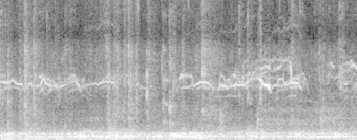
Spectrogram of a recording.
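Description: Young roller pigeon cock birds, under a year old, coo softly in a loft, a continuous low burbling chorus from several birds with faint higher chirps over it and no talking.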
